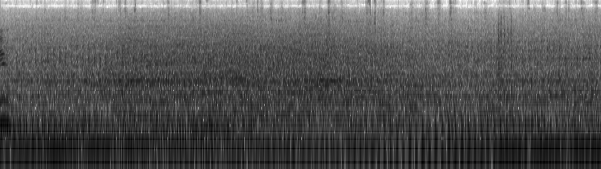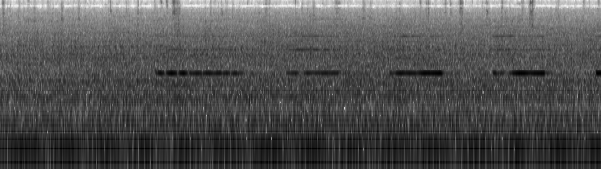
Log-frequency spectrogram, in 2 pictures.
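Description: A steady engine rumble, with a backup alarm starting about two-thirds of the way in and beeping a single high tone roughly once a second.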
